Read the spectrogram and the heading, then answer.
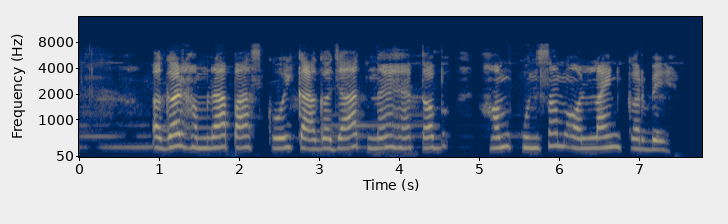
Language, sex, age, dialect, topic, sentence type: Magahi, female, 18-24, Northeastern/Surjapuri, banking, question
